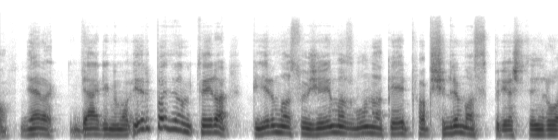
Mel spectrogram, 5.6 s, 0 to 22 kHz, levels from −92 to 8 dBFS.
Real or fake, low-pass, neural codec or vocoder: fake; 14.4 kHz; codec, 32 kHz, 1.9 kbps, SNAC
